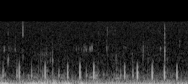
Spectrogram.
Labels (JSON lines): {"label": "biophony, knock croak", "recorder": "SoundTrap 300"}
